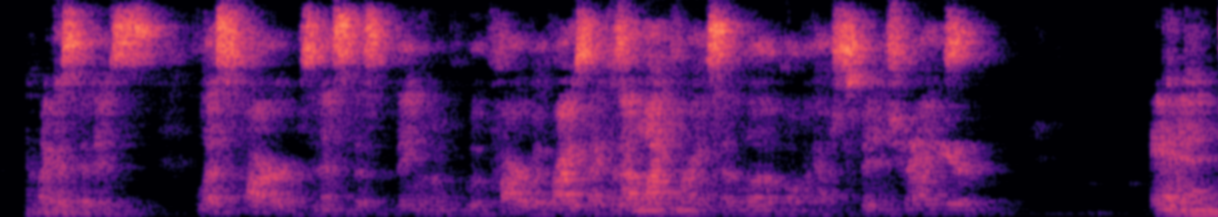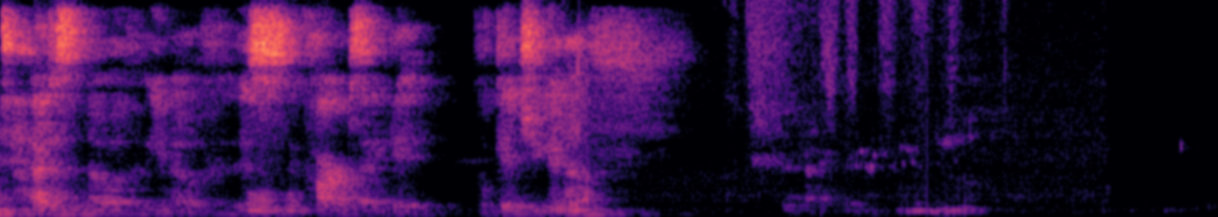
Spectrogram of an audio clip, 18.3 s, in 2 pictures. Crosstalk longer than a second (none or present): none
